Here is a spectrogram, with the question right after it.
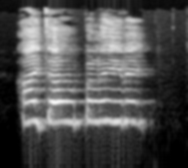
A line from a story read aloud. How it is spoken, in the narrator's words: screamed all the family bugs, together in the same high-pitched bug scream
